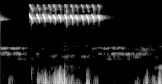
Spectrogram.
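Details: Sunbird song played to raise the fighting mood of other birds: a single rapid, even trill of about fourteen piercing high notes lasting one and a half seconds, with faint low rumbling beneath.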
